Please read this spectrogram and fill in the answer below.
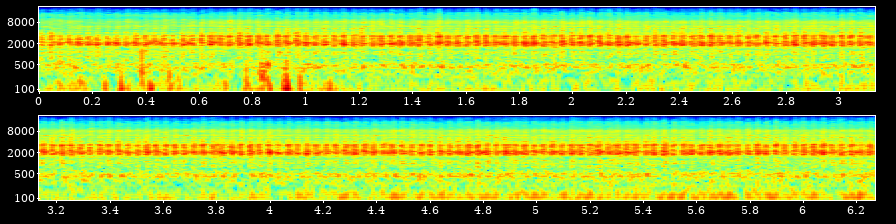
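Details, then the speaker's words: Car engine at even idle with a steady high scraping whir, heard through a hose-type listening microphone near the starter; another part was first suspected, but it is the starter drive dragging on the flywheel ring gear. "sí si notaron el ruido se escucha en la marcha o cerca de la marcha y al principio pensaba que en algún valer o algo así"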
